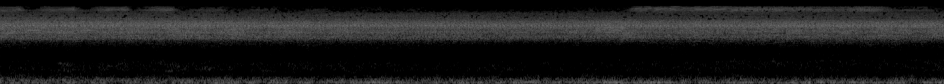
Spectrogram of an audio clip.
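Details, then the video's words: High, hissing buzz of cicadas filling the bamboo forest of Yongsan Family Park in summer, constant and even in loudness from start to finish over quiet low park rumble. "용산가족공원 대나무숲 매미소리"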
